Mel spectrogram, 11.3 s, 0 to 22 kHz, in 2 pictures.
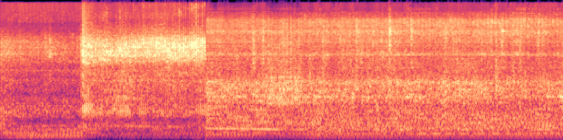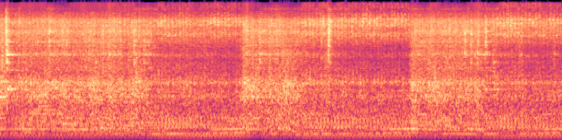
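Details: GreenMech Arborist 130 wood chipper chipping on dull blades: engine holds a steady drone while wood feeds in uneven, dragging bursts lacking crisp bite; productivity reduced but no downtime; dull chipper blades.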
